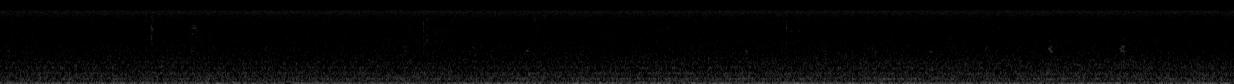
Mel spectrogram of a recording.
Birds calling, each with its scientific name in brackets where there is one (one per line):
Hawaii Amakihi (Chlorodrepanis virens)
Erckel's Francolin (Pternistis erckelii)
